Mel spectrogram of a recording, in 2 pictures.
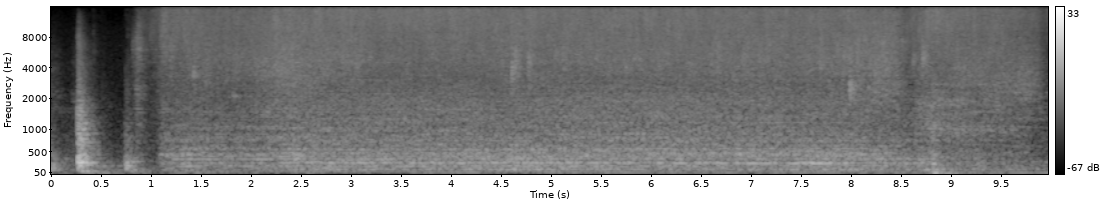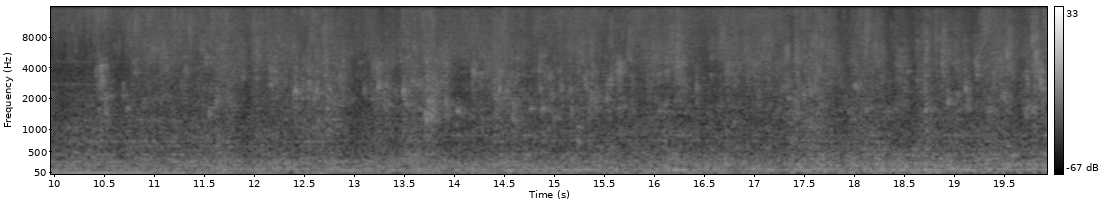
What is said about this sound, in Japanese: シャワーで足だけ洗って。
